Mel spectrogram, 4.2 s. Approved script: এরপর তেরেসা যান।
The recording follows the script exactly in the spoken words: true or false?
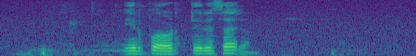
true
